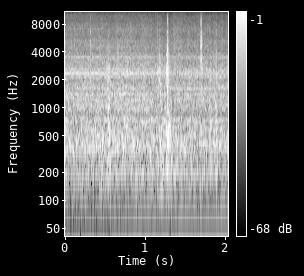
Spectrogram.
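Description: Steady road and engine noise heard inside a moving car, with two faint clicks a little past the middle.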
